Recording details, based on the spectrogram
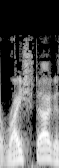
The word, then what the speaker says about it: Reichstag: And the funny thing is they're marching next to the Reichstag, is that how you pronounce it? – Mm-hmm. Yeah.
